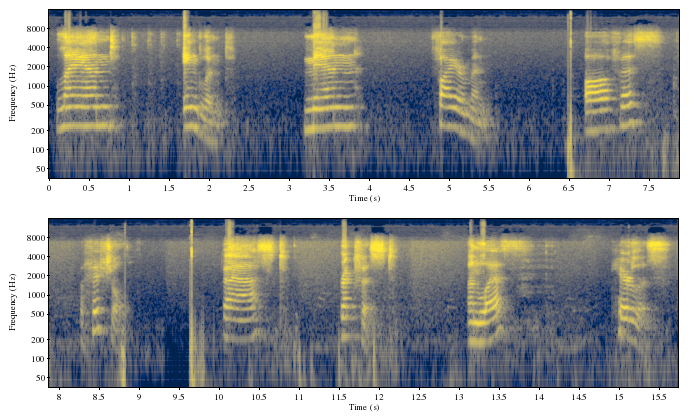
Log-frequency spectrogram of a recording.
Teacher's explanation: Listen to the difference between land and lund, as in the word England. So we have an unstressed syllable, the second syllable of the word England, and the unstressed vowel schwa. Other examples, men, so we have the stressed vowel e, and then when we look at the compound word fireman, we have the unstressed vowel schwa.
